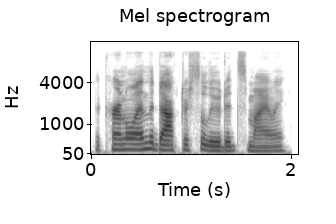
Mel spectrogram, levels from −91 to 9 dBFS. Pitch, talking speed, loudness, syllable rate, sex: 155 Hz, 205 wpm, -21 LUFS, 6.9 syllables/s, female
